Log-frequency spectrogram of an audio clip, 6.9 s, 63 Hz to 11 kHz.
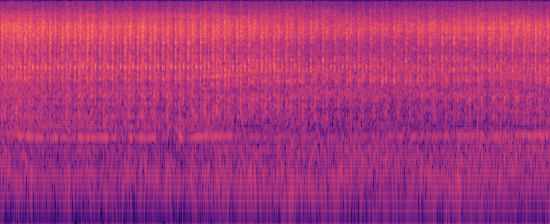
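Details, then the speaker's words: Mercedes ML320 with 3.2 L M112 engine: hollow, clattering metallic knock about three times a second at idle, pistons loose in scored cylinder walls; piston slap from cylinder scoring. "Но суть того, что задиры, это стук из-за задиров. Поршня болтаются в гильзах. И вот этот стук издается такой."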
